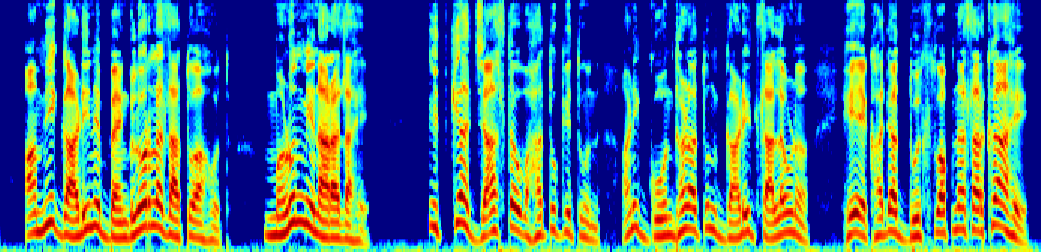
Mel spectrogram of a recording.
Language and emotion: Marathi, angry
